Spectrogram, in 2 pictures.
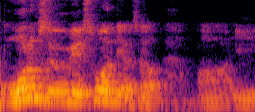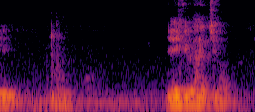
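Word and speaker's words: Worms: 소환을 내가지고 보름스 어 영어 영어로는 이게 워스 이렇게 하는데이 독일로 바르면은가 오비 발음 나거든요 그 보름스 의에 소환되어서 어이 얘기를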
